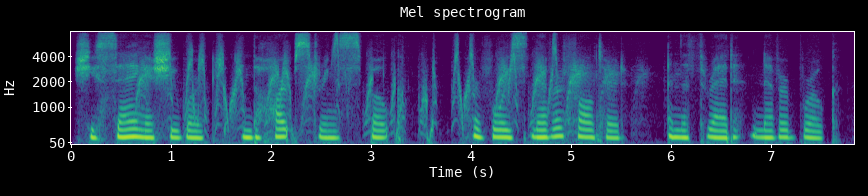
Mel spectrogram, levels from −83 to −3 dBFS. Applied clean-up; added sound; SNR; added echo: neural mask model RNNoise.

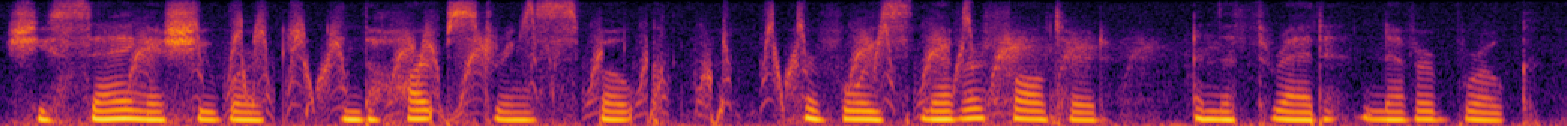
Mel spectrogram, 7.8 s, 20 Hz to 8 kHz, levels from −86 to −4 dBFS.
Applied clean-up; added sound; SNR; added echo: none; Scratching (performance technique); 17 dB; none.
